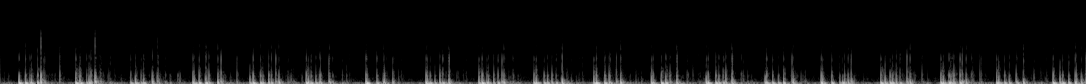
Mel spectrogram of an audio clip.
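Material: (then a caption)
Faux leather. Long painted fingernails scratch and tap the padded top panel of a hollow, beige quilted faux leather crossbody bag. The result is a steady stream of soft, dull, low thumps and brief scratchy rustles in uneven clusters, each dying away almost instantly with no ring.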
